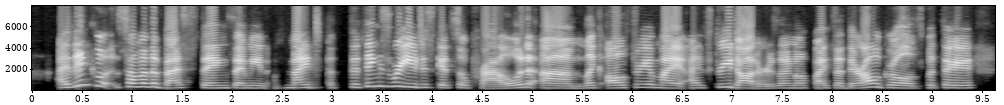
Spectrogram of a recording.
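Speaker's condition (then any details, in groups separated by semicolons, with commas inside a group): No condition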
